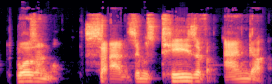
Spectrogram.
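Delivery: normal talking voice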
